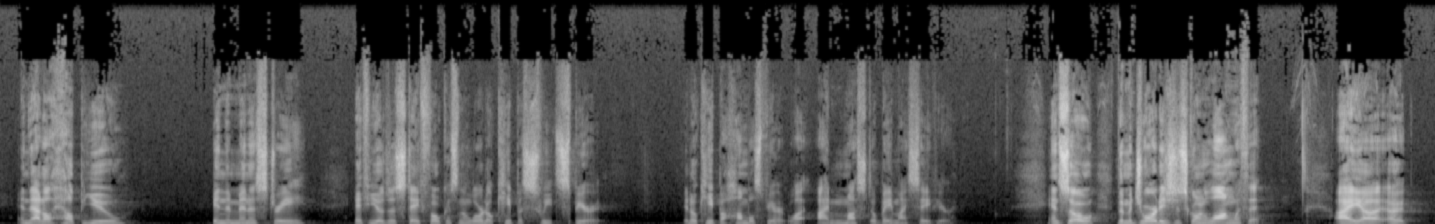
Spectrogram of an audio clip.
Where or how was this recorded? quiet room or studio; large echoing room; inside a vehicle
large echoing room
